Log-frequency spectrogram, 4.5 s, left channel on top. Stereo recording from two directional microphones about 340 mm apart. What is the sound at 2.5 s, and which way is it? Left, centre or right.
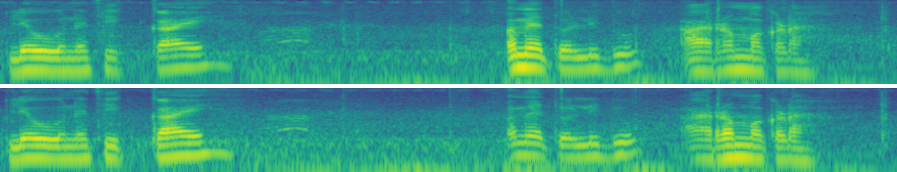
Speech, left.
